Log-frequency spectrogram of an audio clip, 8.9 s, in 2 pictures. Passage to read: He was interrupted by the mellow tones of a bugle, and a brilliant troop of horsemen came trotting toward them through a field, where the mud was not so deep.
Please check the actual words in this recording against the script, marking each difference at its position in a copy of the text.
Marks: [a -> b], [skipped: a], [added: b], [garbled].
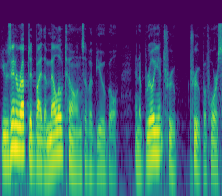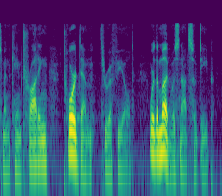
He was interrupted by the mellow tones of a bugle, and a brilliant troop [added: troop] of horsemen came trotting toward them through a field, where the mud was not so deep.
